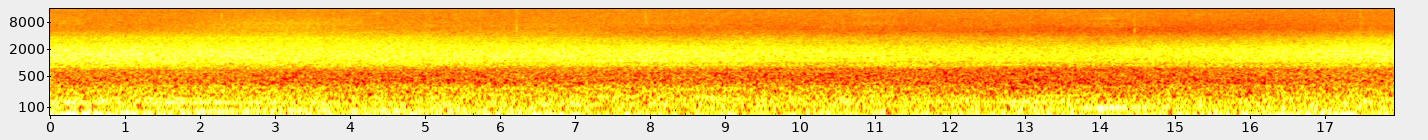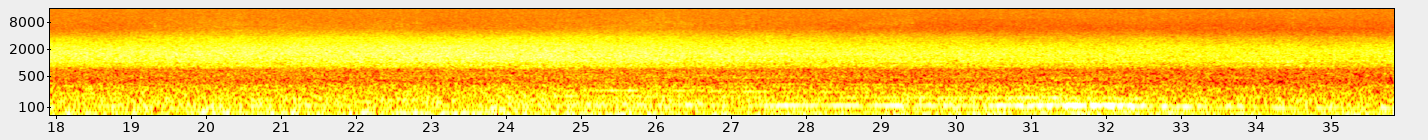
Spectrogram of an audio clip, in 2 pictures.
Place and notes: Kopernikusstraße, Linz, Austria - Autobahn traffic dominates the soundscape but the park is beautiful
The northend of Bindermichl park where the autobahn emerges from the tunnel below. For your eyes is a beautiful linear park planted with native and exotic trees, bushes and flowers. For your ears only traffic. This was recorded beside a row of metal pillars overgrown with vines bearing very large green beans.
Oberösterreich, Österreich, 9 September 2020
